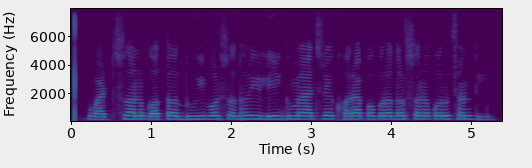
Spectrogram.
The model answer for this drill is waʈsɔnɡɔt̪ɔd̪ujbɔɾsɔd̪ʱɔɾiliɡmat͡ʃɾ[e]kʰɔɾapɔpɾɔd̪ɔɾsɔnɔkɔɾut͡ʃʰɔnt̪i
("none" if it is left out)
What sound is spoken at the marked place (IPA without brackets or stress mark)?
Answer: e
